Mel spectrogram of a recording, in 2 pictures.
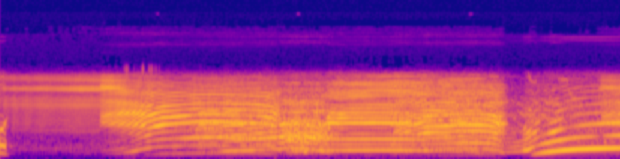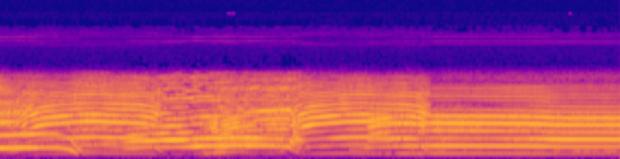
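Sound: cow mooing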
